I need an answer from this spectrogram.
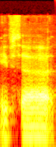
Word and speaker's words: IFSA: bring this context regarding ifa there was also I had some doubt regarding how to pronounce ifsa but now I know it's ifa yes that's cool great okay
